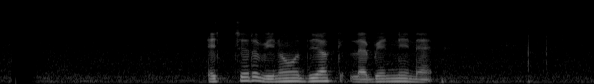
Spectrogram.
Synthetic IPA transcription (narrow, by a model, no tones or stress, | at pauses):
et͡ʃːəɾəʋinoːd̪ejaklæbenːenɛː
